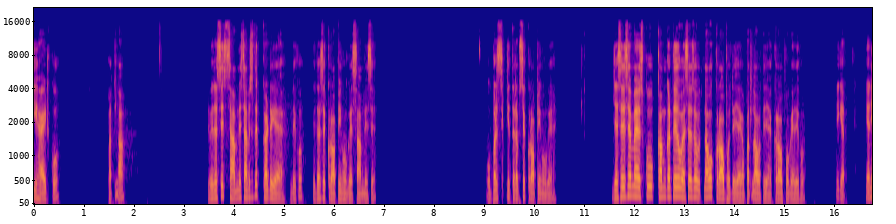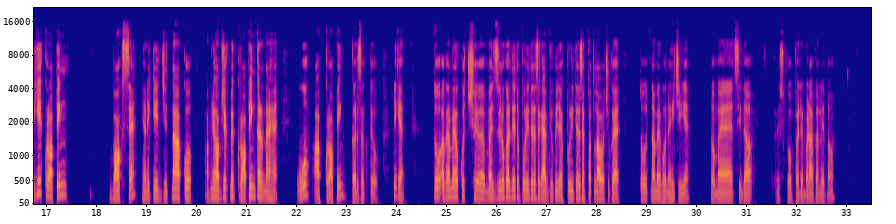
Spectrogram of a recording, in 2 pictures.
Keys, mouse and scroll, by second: 0.0-2.9 drag, 4.1 middle click, 4.9 alt+middle click, 7.1 alt+middle click, 10.2-14.4 drag, 17.2 click, 19.3 middle click, 20.5 middle click, 24.3 right click, 26.6 middle click, 27.0 middle click, 29.3-33.2 drag.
